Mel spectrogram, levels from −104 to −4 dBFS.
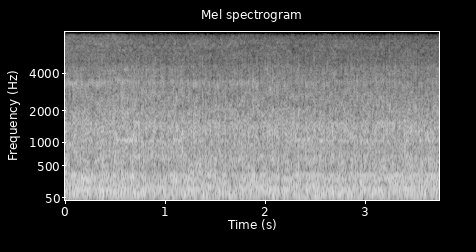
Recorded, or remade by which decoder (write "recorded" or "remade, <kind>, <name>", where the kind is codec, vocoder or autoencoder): remade, vocoder, HiFi-GAN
